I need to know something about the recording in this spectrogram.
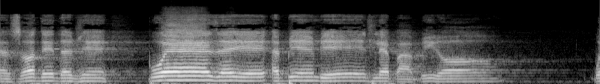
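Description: A Buddhist monk's voice chanting in a drawn-out, held tone: a short phrase, then a louder, longer one from about a second and a half in, trailing off to quiet near the end.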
